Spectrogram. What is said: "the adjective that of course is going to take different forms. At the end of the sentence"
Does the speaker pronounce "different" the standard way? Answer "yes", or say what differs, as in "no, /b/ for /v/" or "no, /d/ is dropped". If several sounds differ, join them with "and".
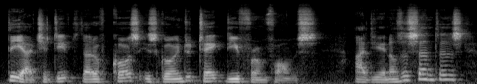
yes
